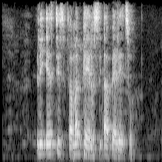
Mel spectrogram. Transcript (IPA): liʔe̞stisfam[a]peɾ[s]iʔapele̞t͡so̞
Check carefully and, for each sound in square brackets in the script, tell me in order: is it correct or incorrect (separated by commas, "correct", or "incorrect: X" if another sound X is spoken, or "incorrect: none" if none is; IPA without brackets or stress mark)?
correct, correct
